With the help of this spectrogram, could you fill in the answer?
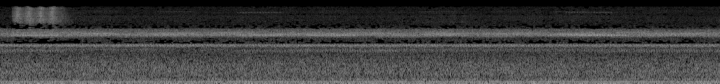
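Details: Autumn night chorus of crickets in the Blue Ridge Mountains above a gentle stream, recorded in stereo: continuous shrill trilling without pause, a brief brighter buzz at the start, with water rushing softly beneath and a low steady hum.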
